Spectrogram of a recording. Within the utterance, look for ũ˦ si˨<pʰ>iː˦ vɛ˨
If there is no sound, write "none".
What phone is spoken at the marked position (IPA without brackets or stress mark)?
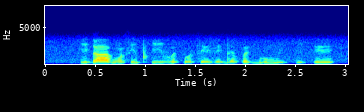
pʰ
